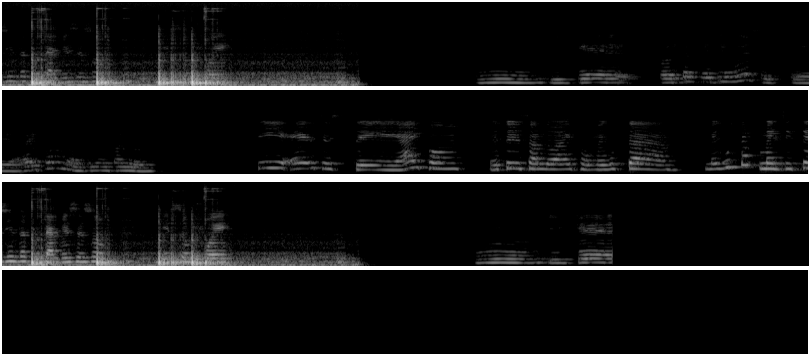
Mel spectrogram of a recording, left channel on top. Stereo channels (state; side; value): drops out; right; at 6.1 s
